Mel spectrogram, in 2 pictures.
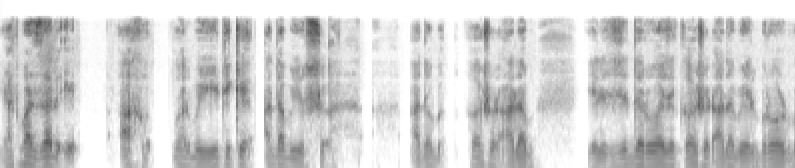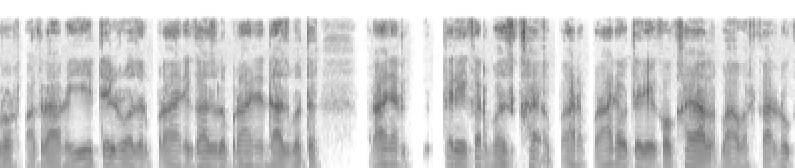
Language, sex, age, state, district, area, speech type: Kashmiri, male, 18-30, Jammu and Kashmir, Budgam, rural, spontaneous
